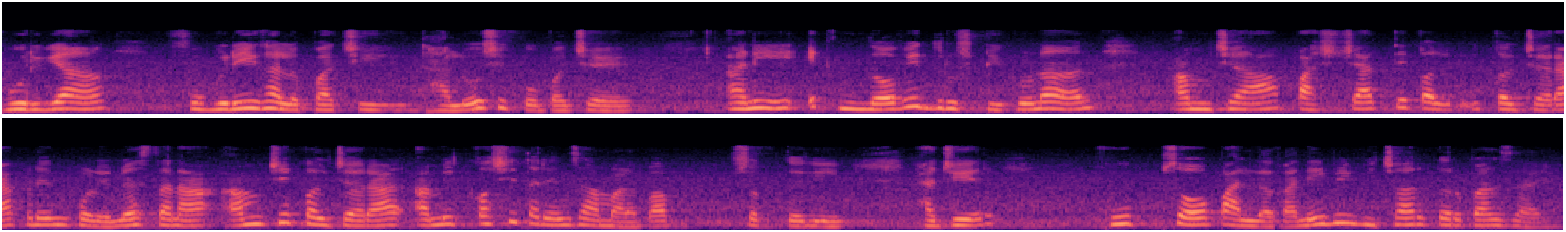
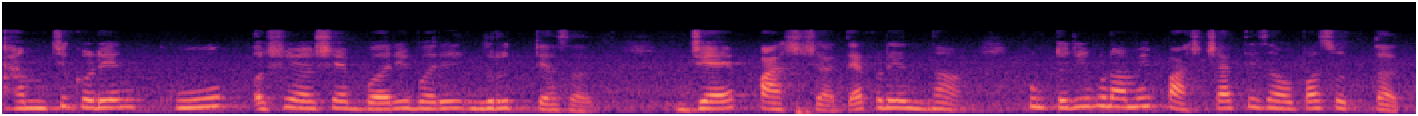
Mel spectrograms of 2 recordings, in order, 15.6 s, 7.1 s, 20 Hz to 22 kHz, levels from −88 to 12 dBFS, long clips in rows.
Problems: none marked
